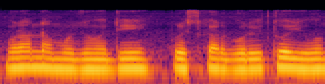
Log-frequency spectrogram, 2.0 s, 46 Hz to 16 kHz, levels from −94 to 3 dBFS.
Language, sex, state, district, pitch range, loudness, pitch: Chakma, male, Tripura, West Tripura, 130-145 Hz, -15 LUFS, 140 Hz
